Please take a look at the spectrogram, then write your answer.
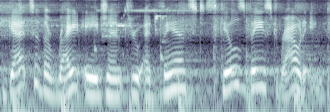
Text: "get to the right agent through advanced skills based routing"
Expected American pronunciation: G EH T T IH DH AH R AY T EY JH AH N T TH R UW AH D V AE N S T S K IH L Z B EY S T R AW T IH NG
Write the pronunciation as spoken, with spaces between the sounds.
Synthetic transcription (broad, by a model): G EH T T IH DH AH R AY T EY JH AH N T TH R UW AH D V AE N S T S K IH L Z B EY S T R AW T IH NG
